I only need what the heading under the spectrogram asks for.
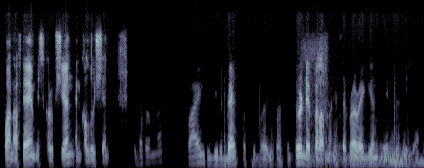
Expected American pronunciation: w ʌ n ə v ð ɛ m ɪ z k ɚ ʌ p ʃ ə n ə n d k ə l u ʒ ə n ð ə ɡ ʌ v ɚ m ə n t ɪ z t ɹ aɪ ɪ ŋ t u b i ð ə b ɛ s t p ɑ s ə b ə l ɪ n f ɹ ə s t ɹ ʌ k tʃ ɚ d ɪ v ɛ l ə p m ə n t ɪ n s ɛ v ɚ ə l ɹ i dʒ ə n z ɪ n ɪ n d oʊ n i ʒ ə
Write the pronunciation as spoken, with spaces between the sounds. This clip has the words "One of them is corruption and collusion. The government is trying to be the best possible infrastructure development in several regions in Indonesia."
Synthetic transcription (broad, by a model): w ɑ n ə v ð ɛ m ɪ s k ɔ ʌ p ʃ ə n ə n k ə l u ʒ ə n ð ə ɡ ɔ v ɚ m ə n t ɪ s t ɹ aɪ ɪ ŋ t u b i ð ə b ɛ s t p ɑ s ə b ə l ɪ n f ɹ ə s t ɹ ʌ k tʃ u d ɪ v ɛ l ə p m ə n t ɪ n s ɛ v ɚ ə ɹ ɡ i ə n s ɪ n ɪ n d oʊ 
